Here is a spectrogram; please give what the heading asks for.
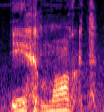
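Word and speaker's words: möchte: Ich mocht, pronounced like mukti, means I would like.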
